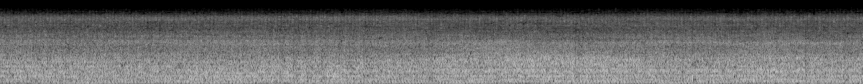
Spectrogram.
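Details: Turbo engine idling with a steady hissy, puffing rasp over the exhaust note; the HKS GRF exhaust manifold is confirmed leaking.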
